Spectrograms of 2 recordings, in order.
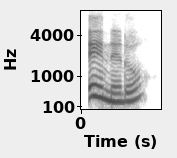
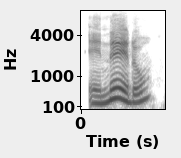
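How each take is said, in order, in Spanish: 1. El acento está en la primera sílaba. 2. El acento está en la sílaba del medio. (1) "Se acentúa en la antepenúltima" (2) "Se acentúa en la penúltima"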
